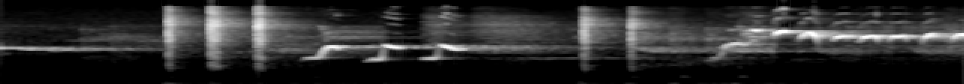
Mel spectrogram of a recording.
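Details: White-rumped shama, a contest bird flicking its tail and singing varied phrases meant to excite rivals: loud sharp clicks, level and stepped whistles, then a fast run of high, slurred notes repeated rapidly to the close.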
